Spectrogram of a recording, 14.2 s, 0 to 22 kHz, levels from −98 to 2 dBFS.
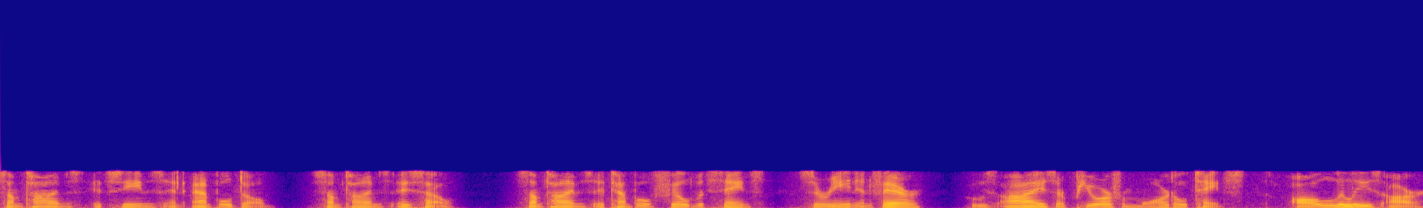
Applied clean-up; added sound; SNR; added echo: none; none; none; none.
